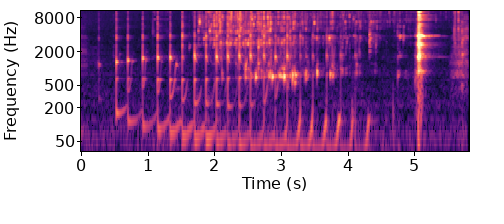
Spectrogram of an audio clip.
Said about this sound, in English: Alright, let's go for a pour.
